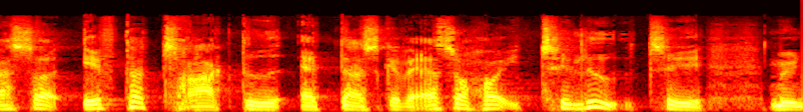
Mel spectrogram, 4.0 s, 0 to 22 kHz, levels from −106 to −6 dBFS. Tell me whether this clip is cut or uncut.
uncut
